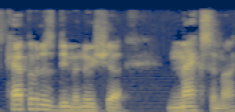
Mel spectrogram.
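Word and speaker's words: capitis diminutio maxima: I forgot when I said it wrong last time. It's capitis diminutia maxima, capitis diminutia media, and capitis diminutia minima, or something like that.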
